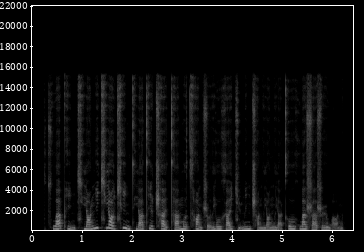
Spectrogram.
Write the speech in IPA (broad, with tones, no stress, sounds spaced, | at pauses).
t͡sʰ w ä˧˥ pʰ ḭ˨˩ ŋ t͡ɕʰ j ɑ˧˥ ŋ i˥ t͡ɕʰ j ɑ˥˧ ʊ̯ t͡ɕʰ i˥˩ ŋ t̪ʰ j ä˧˥ t̪ʰ i˥˧ ʈ͡ʂʰ a˥˩ ɪ̯ t̪ʰ ä˧˥ m ɤ˥˧ t͡sʰ ɑ˥˩ ŋ ʂ ɤ̰˨˩ l j o˥ ʊ̯ x a˧˥ ɪ̯ t͡ɕ y̰˨˩ m i˥ ŋ ʈ͡ʂʰ ɑ˨ ŋ l j ɑ˧˥ ŋ l j ä̰˨˩ kʰ o˥ ʊ̯ x w ä˥ ʂ ä˧˥ ʂ ɻ̩˧˥ w ɑ̰˨˩˦ ŋ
